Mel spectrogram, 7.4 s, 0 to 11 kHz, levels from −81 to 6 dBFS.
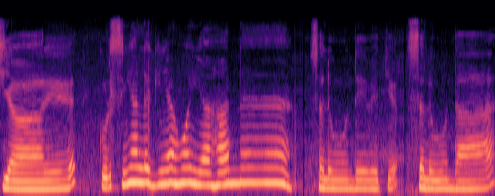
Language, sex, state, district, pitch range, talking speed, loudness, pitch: Punjabi, male, Punjab, Kapurthala, 145-230 Hz, 80 wpm, -13 LUFS, 165 Hz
